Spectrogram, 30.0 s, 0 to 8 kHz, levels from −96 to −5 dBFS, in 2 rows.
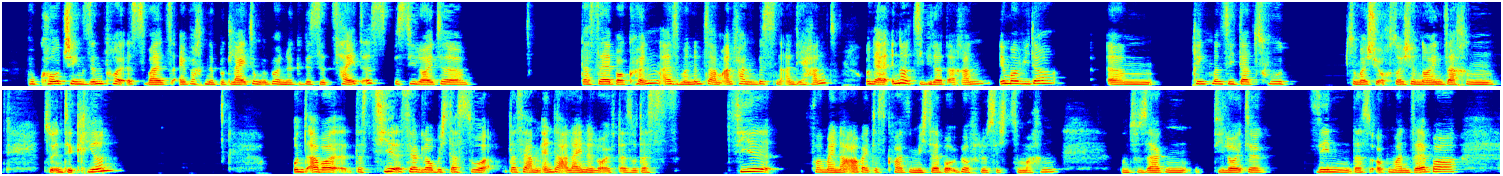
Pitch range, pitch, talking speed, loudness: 190-225 Hz, 200 Hz, 180 wpm, -18 LUFS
